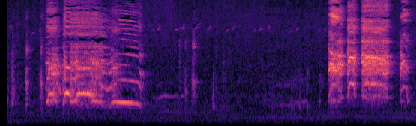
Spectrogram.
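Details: Large decoy red junglefowl cock crowing: a loud, harsh, drawn-out crow of about a second, then clucks and scattered small sounds, and a second strident crow near the end.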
